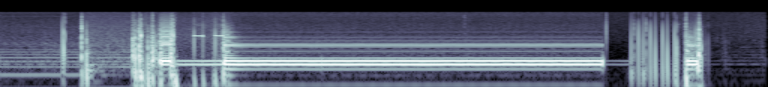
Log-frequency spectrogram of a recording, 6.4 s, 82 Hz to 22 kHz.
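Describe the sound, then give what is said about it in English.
A number, 420, is dialed through a telephone exchange with crossbar and step switching: bursts of clicks lead into a loud, steady buzzing tone lasting about three seconds, which cuts off before another rapid burst of clicks. “So now I'll dial 420.”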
